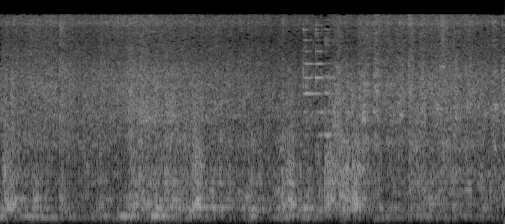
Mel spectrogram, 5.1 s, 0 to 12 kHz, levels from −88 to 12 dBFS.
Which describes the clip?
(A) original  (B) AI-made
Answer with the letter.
A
